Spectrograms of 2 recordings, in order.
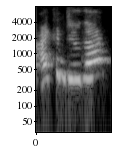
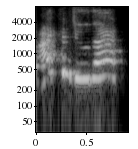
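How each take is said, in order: First: High, bright rising "that" with stress on "that"; eager yes-man promising good news; cheerful can-do. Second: Mock grave can-do. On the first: Pretend. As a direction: chirp it like a happy salesman on CNN. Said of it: "You want me to tell you the economy is great". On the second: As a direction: hit "can" like a pundit who'll say anything. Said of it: "You want me to tell you the economy is terrible".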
